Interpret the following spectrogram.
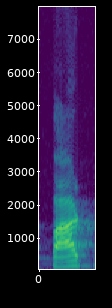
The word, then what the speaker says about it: Paris: जैसे एग्जाम्पल के लिए देखेंगे PARIS, तो इसमें लास्ट लेटर क्या हमारे पास एस है, तो इसको पढ़ेंगे नहीं, हम बोलेंगे नहीं, तो इसको पढ़ेंगे हम पैरी, पैरी।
